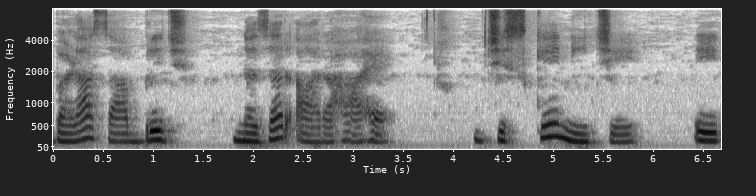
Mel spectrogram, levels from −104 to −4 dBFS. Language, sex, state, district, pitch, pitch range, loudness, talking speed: Hindi, female, Madhya Pradesh, Katni, 175 Hz, 160-190 Hz, -16 LUFS, 90 wpm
